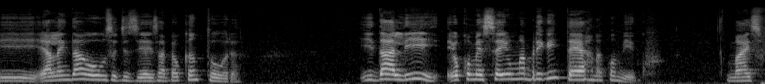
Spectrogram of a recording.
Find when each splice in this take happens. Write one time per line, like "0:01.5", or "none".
none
